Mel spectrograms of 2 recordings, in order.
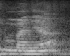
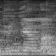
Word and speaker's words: Dunyama: Doumania, M. Ndombi, M. Alexis. Moi, là, ceux qui devant le... J'ai mal prononcé votre nom? C'est Dunyama.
